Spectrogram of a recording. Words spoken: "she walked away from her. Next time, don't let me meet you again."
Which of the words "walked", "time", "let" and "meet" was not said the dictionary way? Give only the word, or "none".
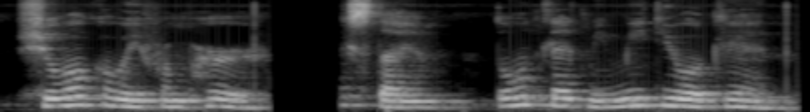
walked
